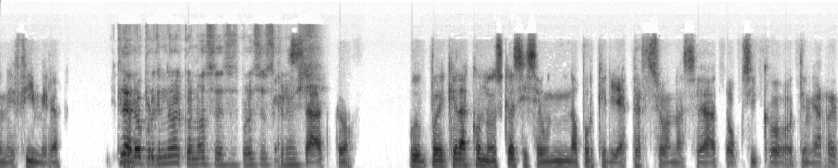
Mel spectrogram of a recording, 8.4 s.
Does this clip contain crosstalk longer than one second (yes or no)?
no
